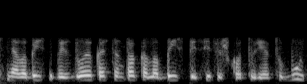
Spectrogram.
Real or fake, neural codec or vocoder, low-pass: fake; vocoder, 44.1 kHz, 128 mel bands every 256 samples, BigVGAN v2; 7.2 kHz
